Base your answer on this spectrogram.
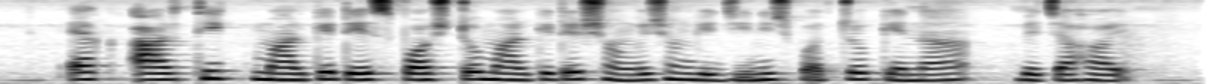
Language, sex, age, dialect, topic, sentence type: Bengali, female, 18-24, Northern/Varendri, banking, statement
